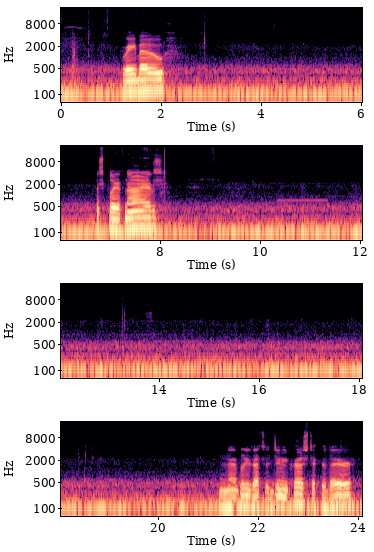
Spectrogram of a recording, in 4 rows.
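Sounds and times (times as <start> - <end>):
low background hum: 0.0 - 24.0.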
